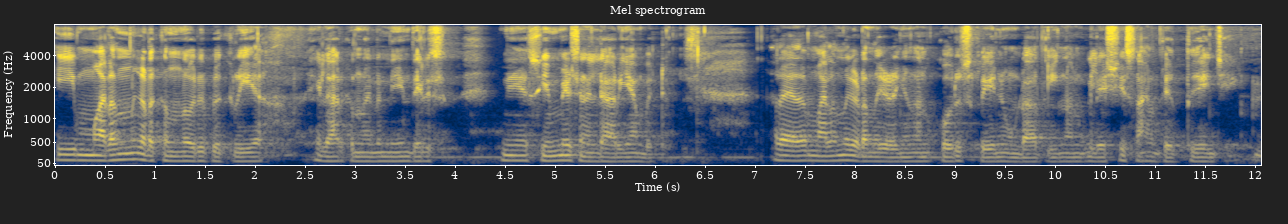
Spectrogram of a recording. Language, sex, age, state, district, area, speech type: Malayalam, male, 45-60, Kerala, Kottayam, rural, spontaneous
